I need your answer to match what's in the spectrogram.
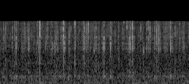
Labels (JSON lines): {"label": "ambient", "recorder": "HydroMoth"}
